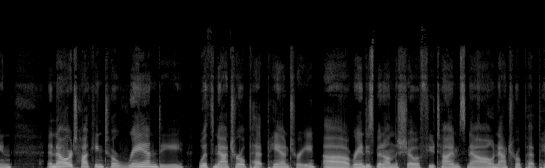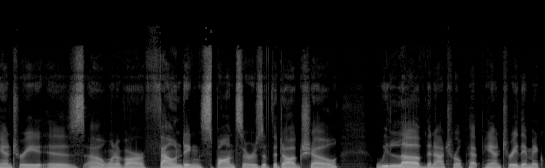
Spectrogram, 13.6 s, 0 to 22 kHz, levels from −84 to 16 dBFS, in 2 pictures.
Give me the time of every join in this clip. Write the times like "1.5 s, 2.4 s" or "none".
2.4 s, 4.0 s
